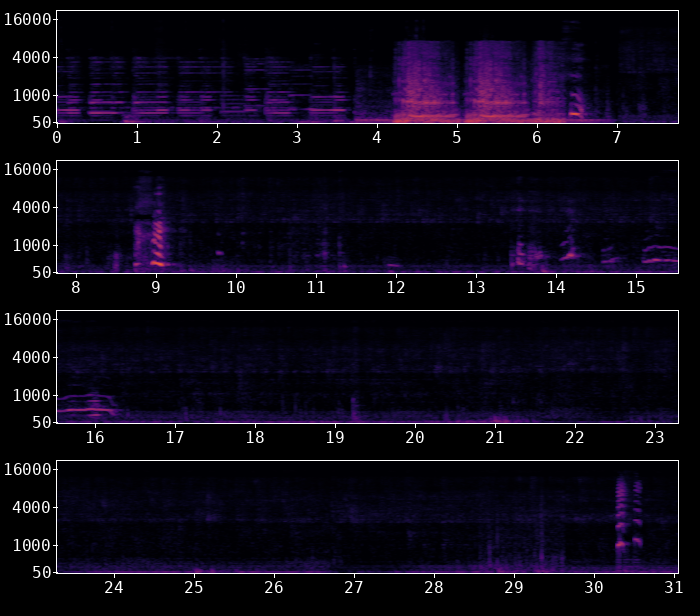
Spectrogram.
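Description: Soft background music with plucked notes for the first few seconds, then a loud rough noise in three surges lasting about two seconds. After that a toddler makes a few short high vocal sounds, a squeal and brief babbling, over quiet room tone.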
